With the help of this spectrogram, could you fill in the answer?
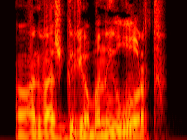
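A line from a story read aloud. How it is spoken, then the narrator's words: Growling. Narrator (Russian): прорычал Монти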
